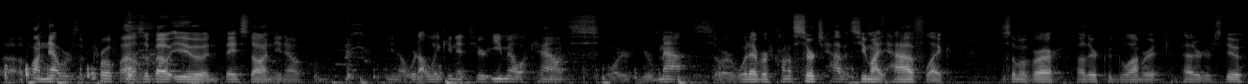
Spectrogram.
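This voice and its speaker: A man's voice: medium pitch, little pitch movement, a little fast, a little hiss or hum. A young man giving a loose, joking talk in a conference hall, with whoops and laughs, into a podium microphone. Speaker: conference presenter. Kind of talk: casual live tech talk.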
